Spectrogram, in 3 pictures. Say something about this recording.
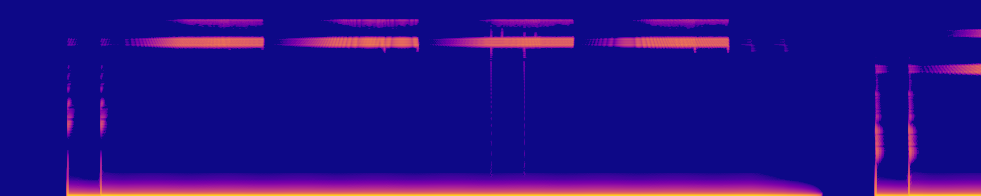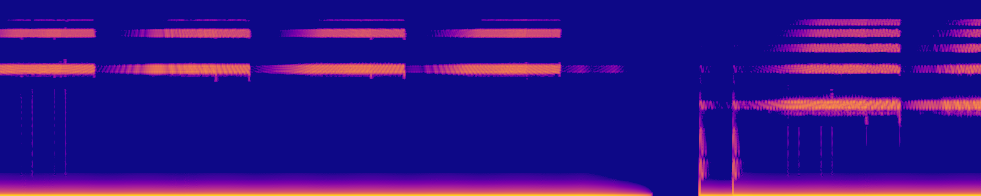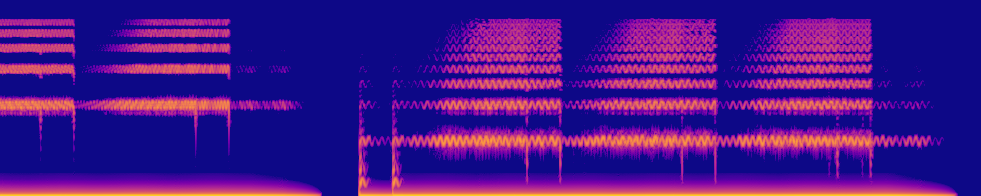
Just a patch that I tweeked on an unremembered softsynth (analogue modeling type).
